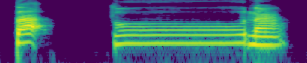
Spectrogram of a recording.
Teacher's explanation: ওয়াও মাদ্দাকে একালিপ পরিমাণ টান দিয়ে পড়তে হবে।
